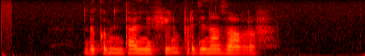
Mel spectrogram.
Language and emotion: Russian, neutral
